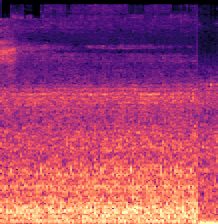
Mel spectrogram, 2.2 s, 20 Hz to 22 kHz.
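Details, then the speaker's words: Land Rover Discovery 3 cold start after swapping a low-pressure aftermarket FAI oil pump for a new OEM Ford pump. Oil pressure built in about 4.5 seconds, versus 6 seconds on cold mornings with the old pump. It settles to a steady, even idle with no rattling: normal start. "so what is really impressive is that it build pressure quicker than it actually does in the morning with the old thumb it took six seconds"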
